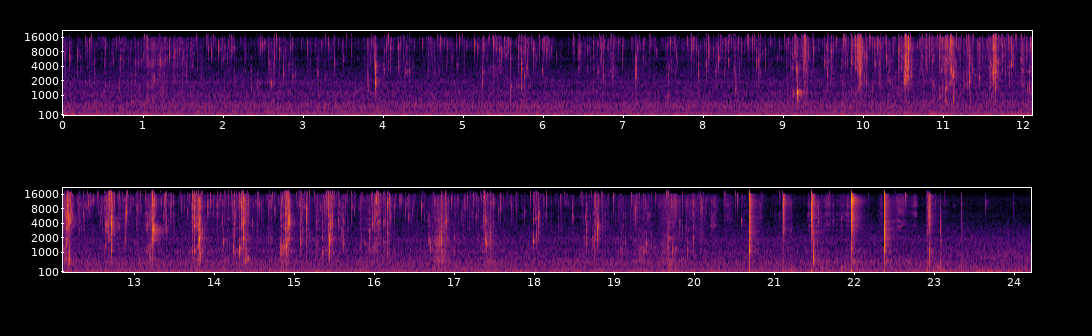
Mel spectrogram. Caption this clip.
Moist Stirring Noise
Stirring some chili gets very amusing when you have a brain like mine ;)
moist, sound-effect, gross, stirring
